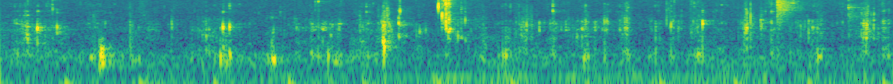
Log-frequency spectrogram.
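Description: Close-miked chewing and biting of pizza: irregular soft mouth clicks and crackles, with a couple of sharper crunches about two seconds in and near the end.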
